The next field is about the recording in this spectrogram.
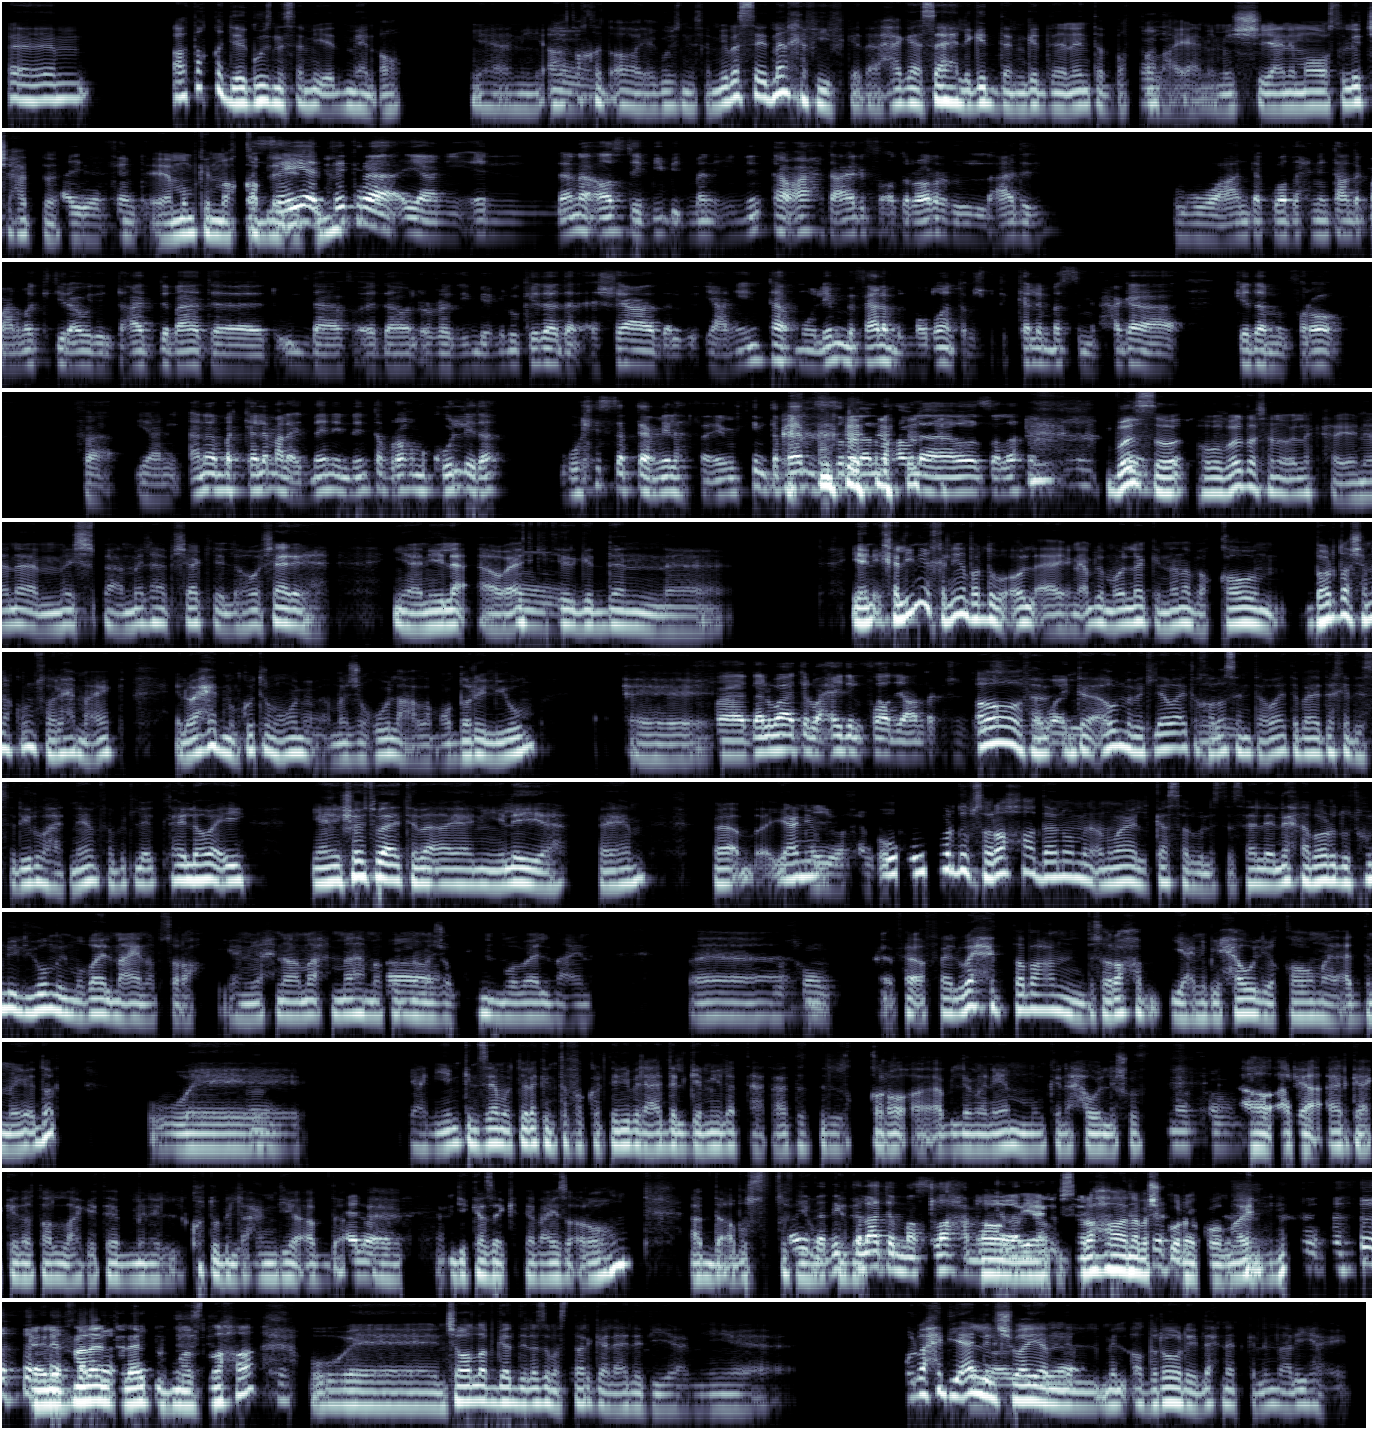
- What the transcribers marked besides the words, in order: chuckle; laughing while speaking: "ولسّه بتعملها، فاهمني؟ أنتَ فاهم الصورة اللي أنا باحاول أوصلها؟"; giggle; chuckle; laughing while speaking: "يعني"; giggle; other background noise
- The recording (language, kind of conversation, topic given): Arabic, podcast, إيه دور الموبايل عندك قبل ما تنام؟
